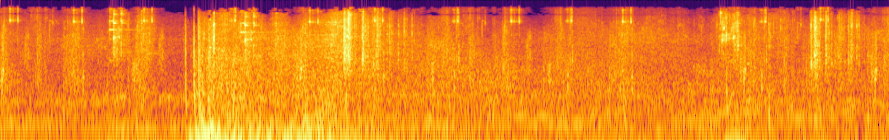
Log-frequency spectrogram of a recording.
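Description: Footsteps patter on a wooden floor.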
